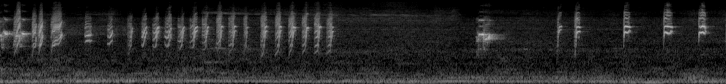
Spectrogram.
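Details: Male Village indigobird in Bandung, Indonesia, kept as a song tutor and singing actively. A fast run of dry, clicking high notes lasts about three seconds. After a pause, louder separate chirps follow at uneven intervals.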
